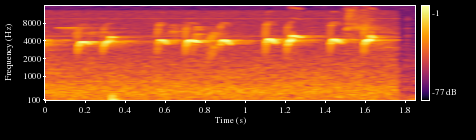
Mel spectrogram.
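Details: Pygmy Nuthatch (Sitta pygmaea), a bird of ponderosa pine forest like that near Sisters, Oregon, gives its incessant piping, high paired kit-kit notes, about ten in under two seconds, quick and insistent; a faint low thump near the start.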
